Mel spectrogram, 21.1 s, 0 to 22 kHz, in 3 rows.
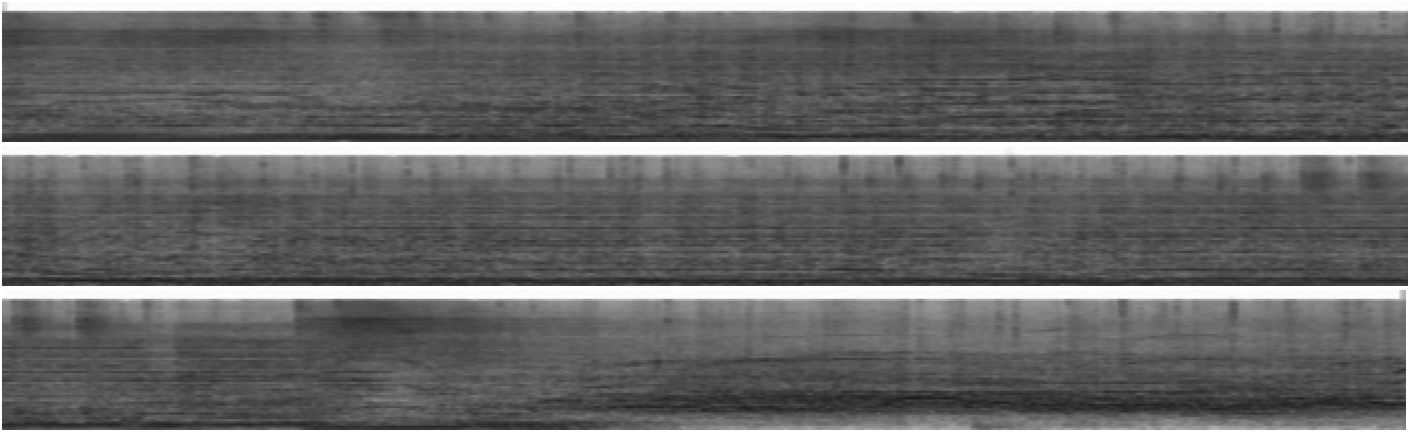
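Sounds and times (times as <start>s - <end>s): electric guitar: 0.0s - 17.0s
bass guitar: 0.0s - 17.1s
drums: 0.0s - 19.6s.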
